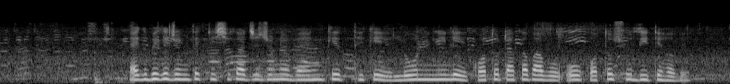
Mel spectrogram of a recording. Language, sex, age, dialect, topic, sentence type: Bengali, female, 18-24, Western, agriculture, question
